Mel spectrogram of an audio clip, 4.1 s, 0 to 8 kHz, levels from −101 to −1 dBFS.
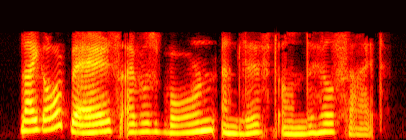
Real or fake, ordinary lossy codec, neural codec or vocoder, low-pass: fake; AAC, 16 kbps; autoencoder, 48 kHz, 128 numbers a frame, DAC-VAE, trained on Japanese speech; 7.2 kHz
